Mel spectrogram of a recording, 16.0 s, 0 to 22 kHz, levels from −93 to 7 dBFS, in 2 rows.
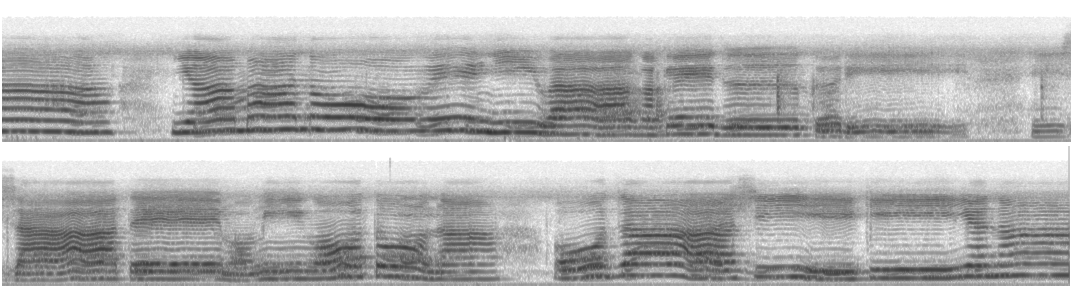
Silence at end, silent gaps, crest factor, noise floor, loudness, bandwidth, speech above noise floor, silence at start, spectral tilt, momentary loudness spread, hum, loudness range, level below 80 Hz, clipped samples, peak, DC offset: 0 s; none; 16 dB; -44 dBFS; -22 LUFS; 14 kHz; 22 dB; 0 s; -3.5 dB/octave; 13 LU; none; 4 LU; -56 dBFS; under 0.1%; -6 dBFS; under 0.1%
